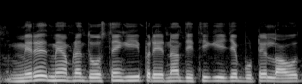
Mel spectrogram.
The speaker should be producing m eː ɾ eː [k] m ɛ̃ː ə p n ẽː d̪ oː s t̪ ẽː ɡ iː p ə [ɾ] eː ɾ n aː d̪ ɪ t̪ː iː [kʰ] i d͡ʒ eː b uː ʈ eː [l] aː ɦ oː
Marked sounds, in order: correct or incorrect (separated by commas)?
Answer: incorrect, correct, incorrect, correct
